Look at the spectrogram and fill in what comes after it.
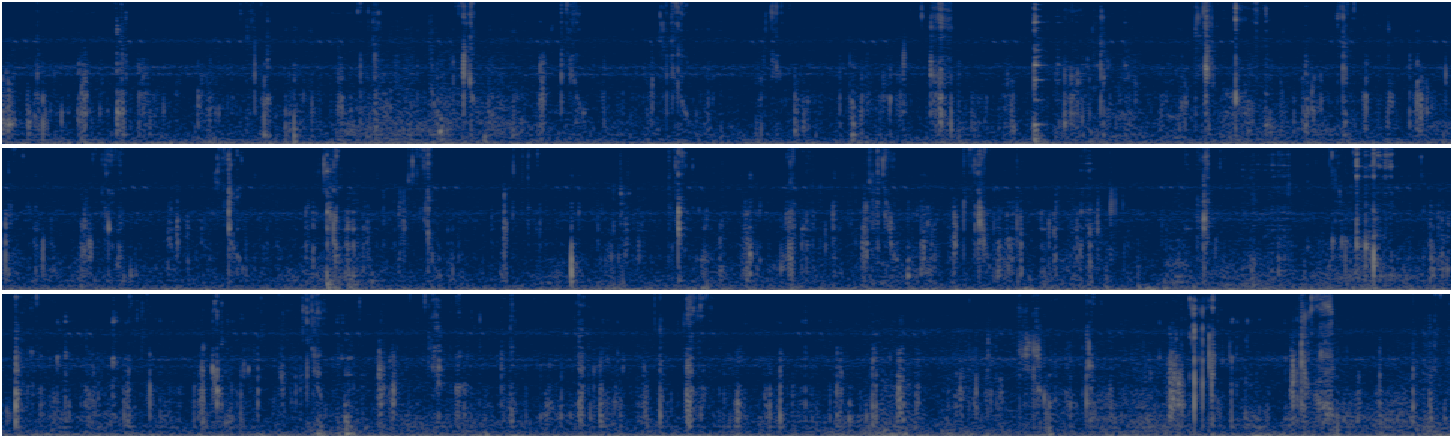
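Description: Close-miked chewing of fettuccine in tomato sauce: soft, wet mouth clicks and smacks scattered irregularly, with a few louder clicks where the fork meets the glass plate. A faint steady high whine runs underneath.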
